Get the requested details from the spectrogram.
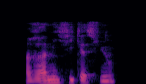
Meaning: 1. a (criminal) network, offshoots of an (often clandestine) organization 2. ramification, implication 3. ramification
- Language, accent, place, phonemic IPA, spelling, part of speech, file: French, France, Lyon, /ʁa.mi.fi.ka.sjɔ̃/, ramification, noun, LL-Q150 (fra)-ramification.wav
